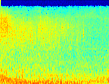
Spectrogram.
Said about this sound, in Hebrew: ואיתו גם הטראח, כמו מירי תותח כשהארז נשבר וקורס לאדמה.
